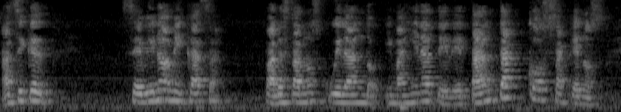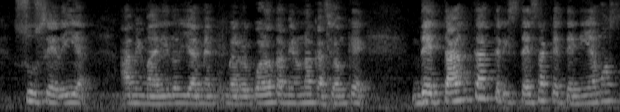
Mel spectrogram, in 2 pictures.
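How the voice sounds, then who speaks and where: Low-voiced woman preaching in an echoey church. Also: moderate pace, slight background noise. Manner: earnest, emotional storytelling. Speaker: preacher giving testimony. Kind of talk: sermon. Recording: echoey church hall from a distance.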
